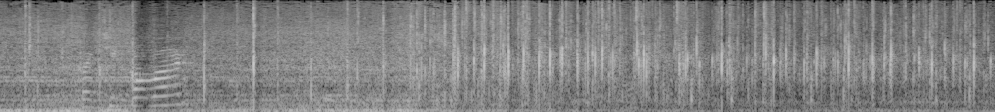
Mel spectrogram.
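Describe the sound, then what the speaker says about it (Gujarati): Applause at a school Guru Purnima ceremony: steady, dense clapping from a large crowd of students continuing throughout, with a brief voice near the start. "તાળીઓ"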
